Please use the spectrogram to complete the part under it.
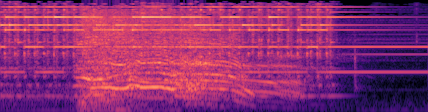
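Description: A telephone rings in a single loud, warbling electronic trill, with a steady high tone continuing faintly before and after it.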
